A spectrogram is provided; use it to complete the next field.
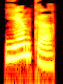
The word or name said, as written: yamka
